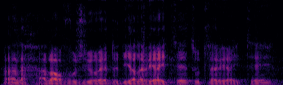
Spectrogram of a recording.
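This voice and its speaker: An actor playing a brisk, impatient male magistrate in a French radio drama, with an authoritative, clipped and dryly ironic way of questioning. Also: rumbling low, fairly even intonation, bright, forceful tone. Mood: formal, brisk.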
